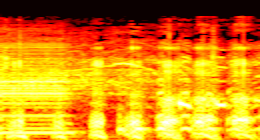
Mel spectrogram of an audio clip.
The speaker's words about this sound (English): Yes, to me, it's just a buzzer in a game show on a silly radio show.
